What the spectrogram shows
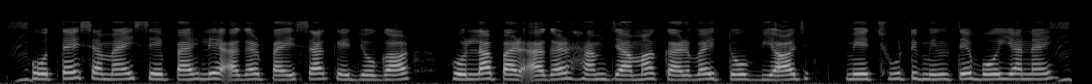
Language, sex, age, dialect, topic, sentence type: Magahi, female, 18-24, Southern, banking, question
